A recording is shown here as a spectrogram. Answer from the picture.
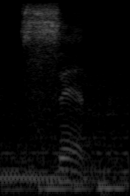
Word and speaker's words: sign: And notice that the G in sign is silent, which is sin, the sin of the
